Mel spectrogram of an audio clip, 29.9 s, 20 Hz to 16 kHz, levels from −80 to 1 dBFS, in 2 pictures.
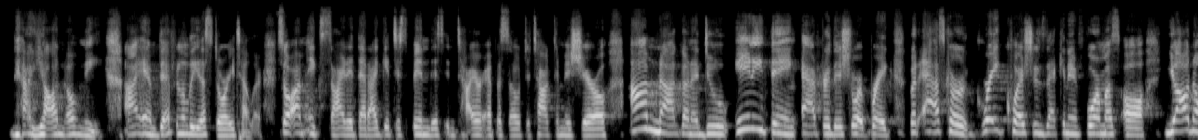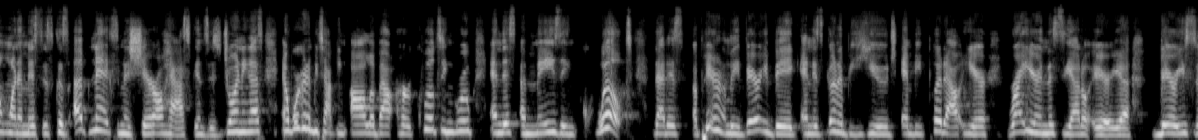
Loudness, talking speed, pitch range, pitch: -21 LUFS, 200 wpm, 190-230 Hz, 205 Hz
